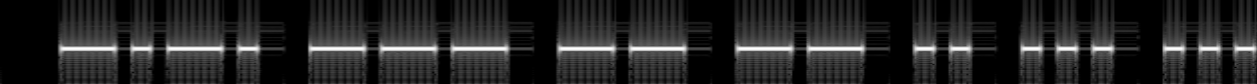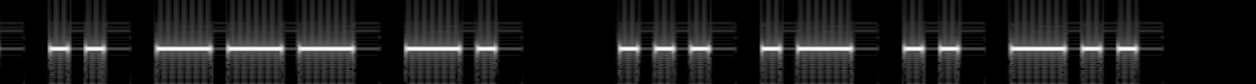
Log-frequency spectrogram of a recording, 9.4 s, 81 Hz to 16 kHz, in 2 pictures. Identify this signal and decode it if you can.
Morse code, heard as a keyed tone, about 18 wpm, 750 Hz. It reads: COMMISSION SAID
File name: cwa / W1AW-Level2 / 18WPM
